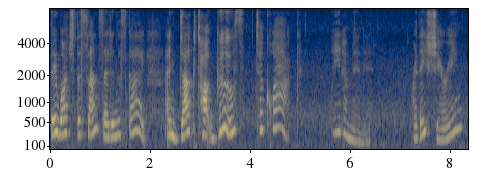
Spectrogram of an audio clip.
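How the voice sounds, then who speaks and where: A woman reading a picture book aloud to toddlers, animated and coaxing, with simple questions and playful sounds. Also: high voice, takes it slowly. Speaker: storyteller reading a picture book to young children.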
